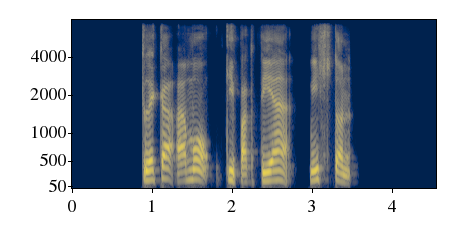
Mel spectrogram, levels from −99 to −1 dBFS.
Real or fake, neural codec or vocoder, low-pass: fake; codec, 16 kHz, 2 kbps, X-Codec, HuBERT features, trained on balanced general audio; 7.2 kHz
